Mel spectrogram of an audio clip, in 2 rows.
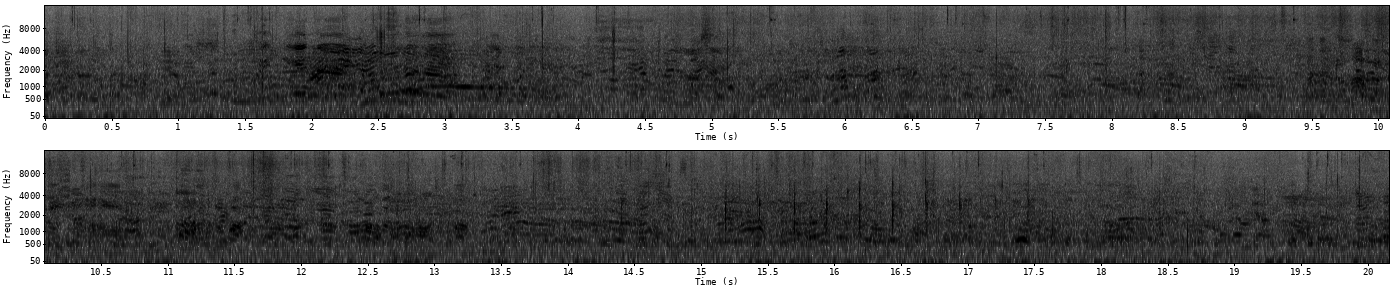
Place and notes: Tokyo, Uedo Park - evening picnic
big picnic in the park, people gathering all over the place, huge crowd moving around the park, grilling, eating, drinking, having fun, reflecting on blooming sakura trees - the japanese way.
北葛飾郡, 日本, 28 March 2013, ~20:00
